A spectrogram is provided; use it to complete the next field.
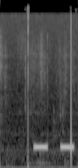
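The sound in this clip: A telephone call on a radio phone line cuts off into two short, steady, mid-pitched busy-signal beeps separated by a brief gap, each marked by a sharp click.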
